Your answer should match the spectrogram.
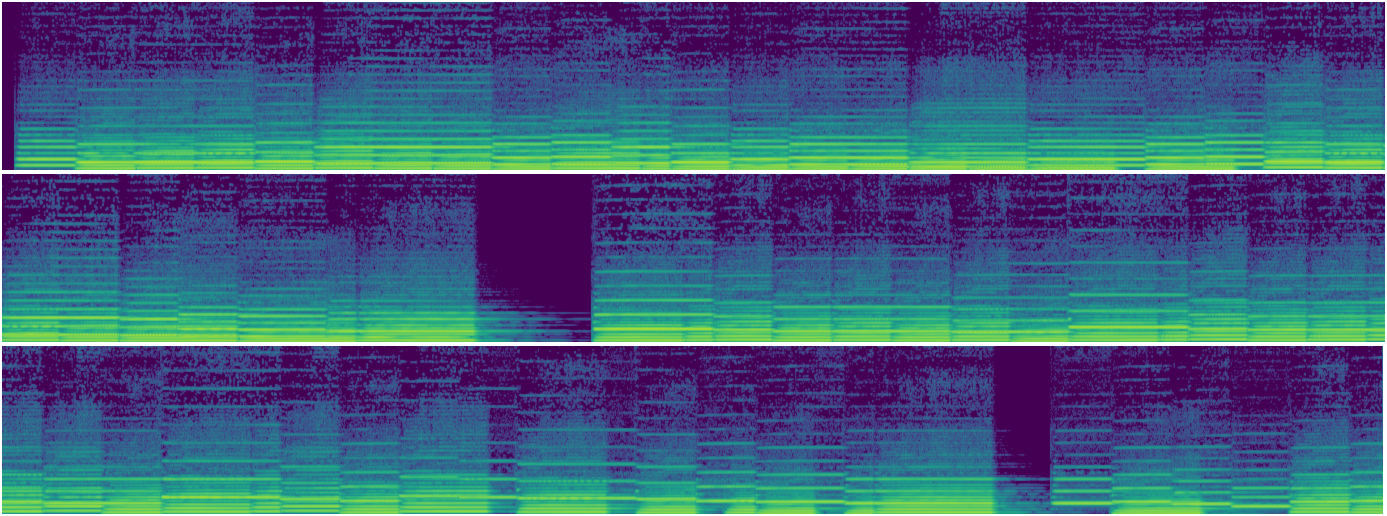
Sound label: Flute Cello, instrumental; I am using the flute voice (playing down low) for the cello.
